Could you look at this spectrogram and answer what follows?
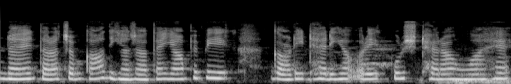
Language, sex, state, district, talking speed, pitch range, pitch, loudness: Hindi, female, Delhi, New Delhi, 235 wpm, 245-265 Hz, 250 Hz, -14 LUFS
